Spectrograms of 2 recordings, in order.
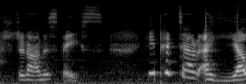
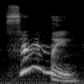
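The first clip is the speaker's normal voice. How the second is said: cheerful; 4 dB louder than usual. Acted. Hatch eagerly agrees.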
